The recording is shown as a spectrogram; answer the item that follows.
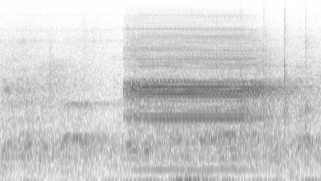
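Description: Basketball scoreboard buzzer sounding once, a steady harsh tone lasting about a second and a half, starting abruptly about a second and a half in over low gym background noise.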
